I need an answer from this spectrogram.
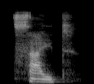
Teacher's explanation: Então começa Uhum. com Z, mas esse Z soa como TS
